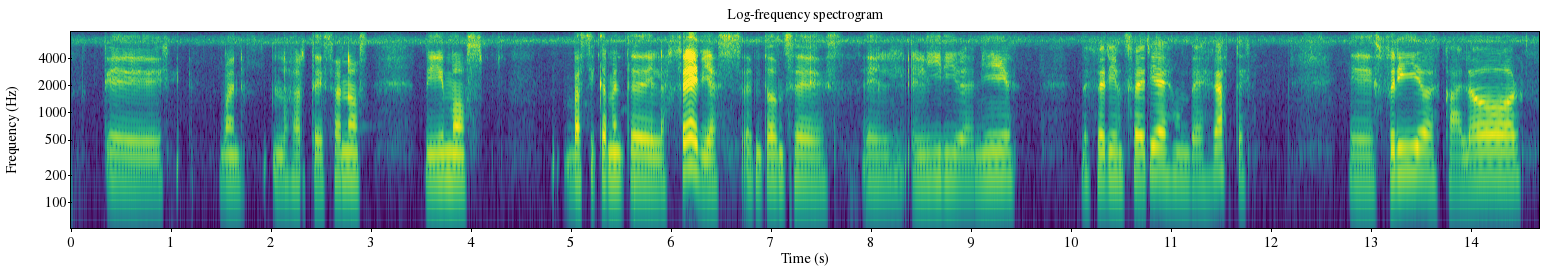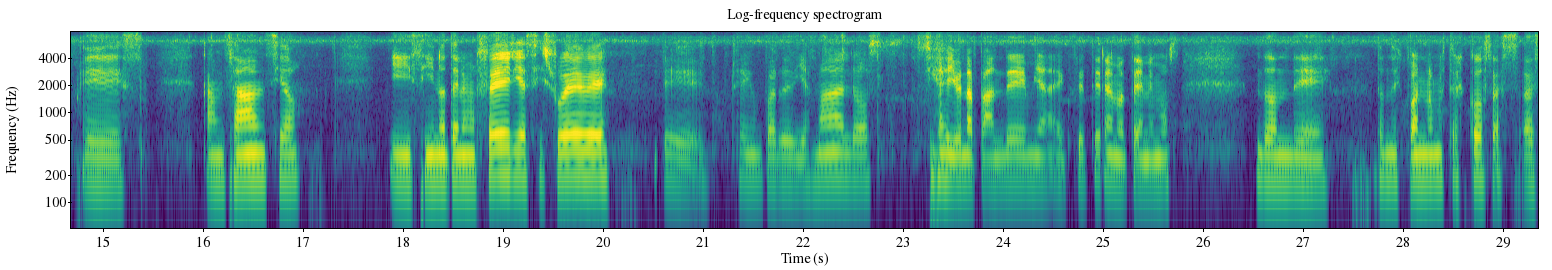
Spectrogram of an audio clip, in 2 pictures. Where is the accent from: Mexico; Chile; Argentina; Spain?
Argentina; Unquillo, Córdoba; de Unquillo.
